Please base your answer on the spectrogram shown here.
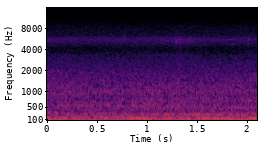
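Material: Nothing is struck.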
